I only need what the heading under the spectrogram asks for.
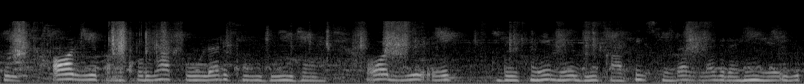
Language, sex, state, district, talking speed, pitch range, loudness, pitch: Hindi, female, Uttar Pradesh, Jalaun, 155 wpm, 185-210 Hz, -31 LUFS, 195 Hz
